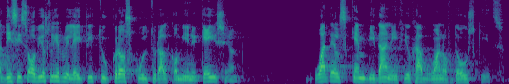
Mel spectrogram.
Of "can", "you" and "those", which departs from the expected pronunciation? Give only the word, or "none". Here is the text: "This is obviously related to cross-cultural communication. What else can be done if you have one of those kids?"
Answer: those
